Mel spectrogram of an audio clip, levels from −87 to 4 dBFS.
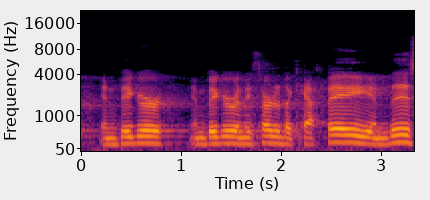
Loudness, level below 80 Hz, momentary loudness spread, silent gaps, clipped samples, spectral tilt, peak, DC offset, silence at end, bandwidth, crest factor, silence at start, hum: -21 LUFS; -56 dBFS; 8 LU; none; under 0.1%; -7 dB/octave; -6 dBFS; under 0.1%; 0 s; 7.6 kHz; 16 dB; 0 s; none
